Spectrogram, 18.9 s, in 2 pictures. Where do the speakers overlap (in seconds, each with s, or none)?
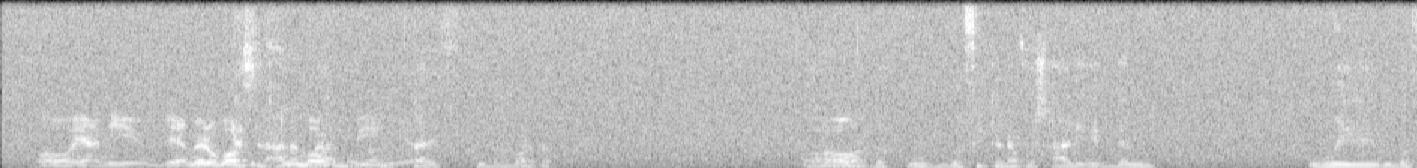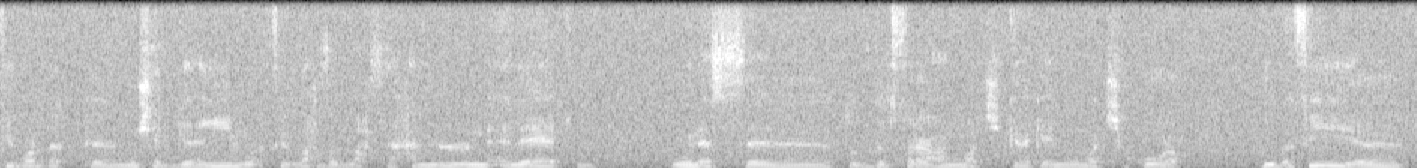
1.5 s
